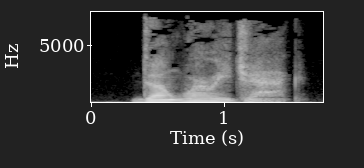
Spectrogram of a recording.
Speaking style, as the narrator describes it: a voice whispered

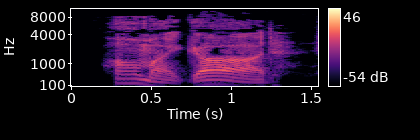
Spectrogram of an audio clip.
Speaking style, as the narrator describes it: said, beginning to laugh weakly

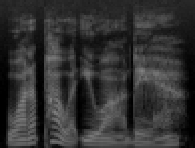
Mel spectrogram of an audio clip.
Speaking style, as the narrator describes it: Susanna said dryly

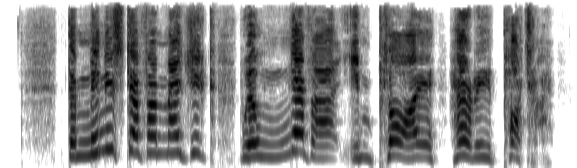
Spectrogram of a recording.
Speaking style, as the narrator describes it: said Umbridge, her voice rising furiously

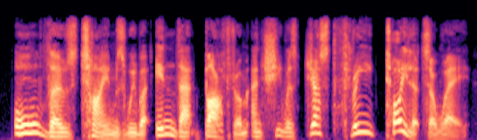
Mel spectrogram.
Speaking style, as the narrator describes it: said Ron bitterly

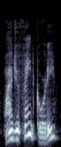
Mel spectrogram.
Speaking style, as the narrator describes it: Vern asked anxiously

